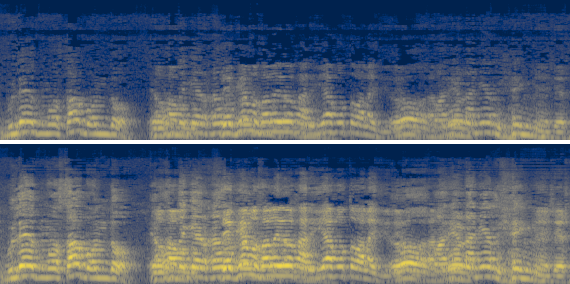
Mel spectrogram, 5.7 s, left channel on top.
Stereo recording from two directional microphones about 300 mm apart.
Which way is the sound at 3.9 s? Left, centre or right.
Right.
